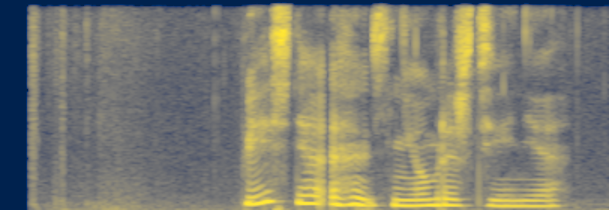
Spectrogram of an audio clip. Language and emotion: Russian, positive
